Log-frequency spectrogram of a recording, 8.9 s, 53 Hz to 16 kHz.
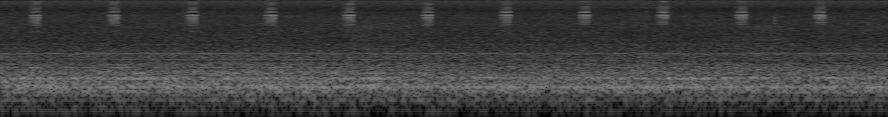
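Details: Aopen LCD monitor that won't power on, power supply reinstalled: faint sharp clock-like clicks about every 0.8 s over hiss; capacitors replaced, diodes, rectifier and transistor checked, cause unknown.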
